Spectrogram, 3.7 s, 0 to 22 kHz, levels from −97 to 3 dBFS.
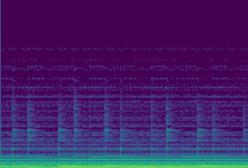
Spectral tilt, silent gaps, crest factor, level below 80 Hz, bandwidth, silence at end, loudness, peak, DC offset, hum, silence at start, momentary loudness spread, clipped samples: -11 dB/octave; none; 10 dB; -38 dBFS; 5.2 kHz; 0 s; -19 LUFS; -8 dBFS; under 0.1%; none; 0 s; 3 LU; under 0.1%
